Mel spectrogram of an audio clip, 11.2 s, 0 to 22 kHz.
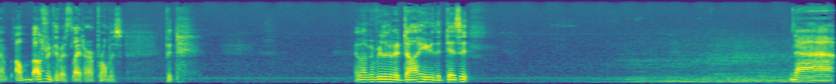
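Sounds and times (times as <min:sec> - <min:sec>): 
speech: 0:00.0 - 0:02.7, 0:04.8 - 0:06.4, 0:10.6 - 0:11.1
low engine rumble of road traffic outside: 0:07.9 - 0:11.1.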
